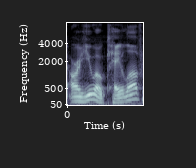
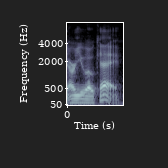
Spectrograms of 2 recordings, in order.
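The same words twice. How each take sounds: First: Quoting him with love rising high at the end; creepy pet name. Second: Said in the usual way. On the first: Retold or imitated. Vlogger mocking a stranger's flirty text, love swooping up. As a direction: lean on love so it sounds too familiar. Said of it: "so maybe don't say it like that". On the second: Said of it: "How about you just say".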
